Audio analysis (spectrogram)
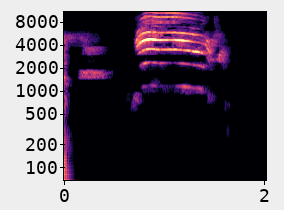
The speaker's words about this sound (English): Oh, yeah, my pretty cat. Yeah, this is Chiba right here, man. My baby girl.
